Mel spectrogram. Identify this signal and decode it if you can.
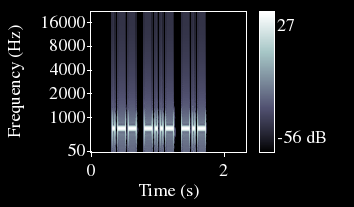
Morse code, heard as a keyed tone, about 30 wpm, 700 Hz. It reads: WXK
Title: USA Call Sign Postfixes - 3 Letters 30wpm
